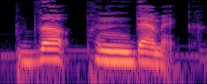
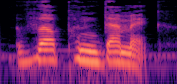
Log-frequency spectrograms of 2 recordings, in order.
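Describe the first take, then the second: No difference in how they are said.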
